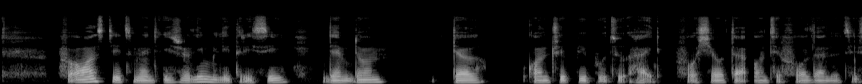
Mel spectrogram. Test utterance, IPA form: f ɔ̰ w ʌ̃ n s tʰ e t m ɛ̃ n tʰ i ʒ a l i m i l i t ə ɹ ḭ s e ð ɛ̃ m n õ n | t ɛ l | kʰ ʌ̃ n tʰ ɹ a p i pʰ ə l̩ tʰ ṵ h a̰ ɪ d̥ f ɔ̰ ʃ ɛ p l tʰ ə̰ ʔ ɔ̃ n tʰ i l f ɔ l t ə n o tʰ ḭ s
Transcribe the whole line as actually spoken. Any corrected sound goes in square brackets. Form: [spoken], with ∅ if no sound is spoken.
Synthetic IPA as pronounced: f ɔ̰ w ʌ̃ n s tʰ e t m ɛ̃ n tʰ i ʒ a l i m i l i t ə ɹ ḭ s e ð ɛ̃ m [d] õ n | t ɛ l | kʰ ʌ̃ n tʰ ɹ [i] p i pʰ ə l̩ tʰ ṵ h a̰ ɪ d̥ f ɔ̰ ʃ ɛ [∅] l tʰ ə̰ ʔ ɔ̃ n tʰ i l f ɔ l [d] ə n o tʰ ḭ s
